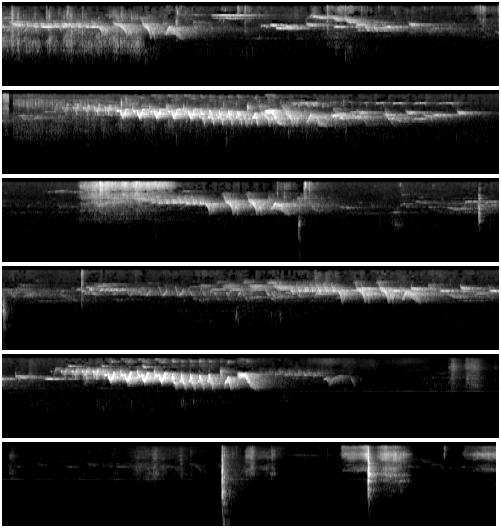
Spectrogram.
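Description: Birds singing, several bright, rapidly trilling high phrases one after another, then fading out; a couple of sharp knocks near the end.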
